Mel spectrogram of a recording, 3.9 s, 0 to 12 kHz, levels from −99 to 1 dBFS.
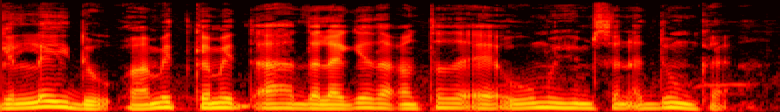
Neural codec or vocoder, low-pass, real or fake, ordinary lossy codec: none; 10.8 kHz; real; none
